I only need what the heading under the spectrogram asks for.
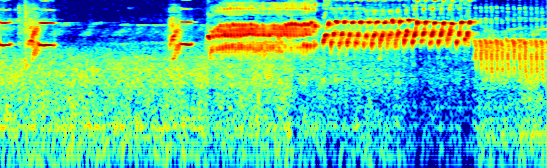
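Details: Spanish Timbrado canary, the original breed, singing: brief rising chips, then dense high metallic trills and rapid pulsed rolls, ending on a lower buzzy trill.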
